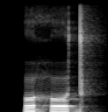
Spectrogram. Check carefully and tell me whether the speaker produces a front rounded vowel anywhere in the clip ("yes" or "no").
no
